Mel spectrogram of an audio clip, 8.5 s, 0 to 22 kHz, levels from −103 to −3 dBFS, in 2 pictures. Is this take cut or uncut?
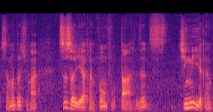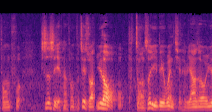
cut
